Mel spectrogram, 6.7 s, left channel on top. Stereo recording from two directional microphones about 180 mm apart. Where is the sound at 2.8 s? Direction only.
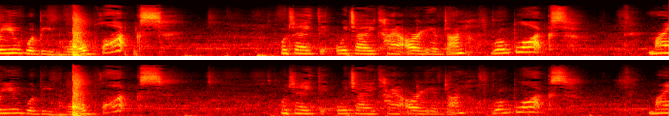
45° left (ahead or behind).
